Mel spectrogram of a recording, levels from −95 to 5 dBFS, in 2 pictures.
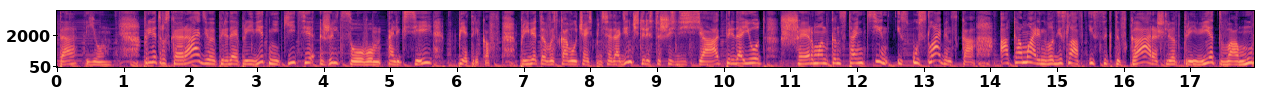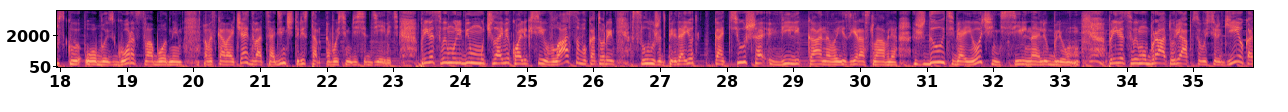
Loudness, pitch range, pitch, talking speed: -19 LUFS, 165-225 Hz, 185 Hz, 95 wpm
